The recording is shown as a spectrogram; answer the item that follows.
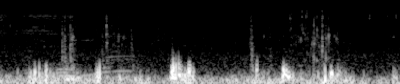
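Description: Water lapping and slapping against the hull of a small fishing boat, in a few irregular splashes, with wind rumbling on the microphone.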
